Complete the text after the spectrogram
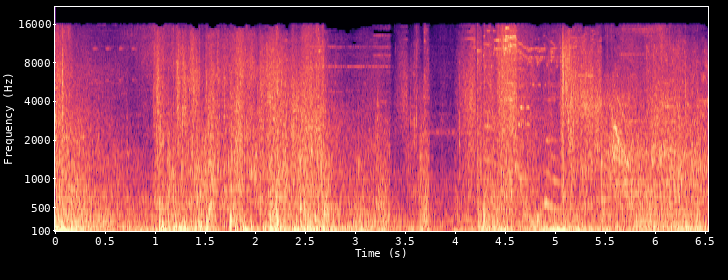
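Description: Gunfire and blasts crack in quick bursts.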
